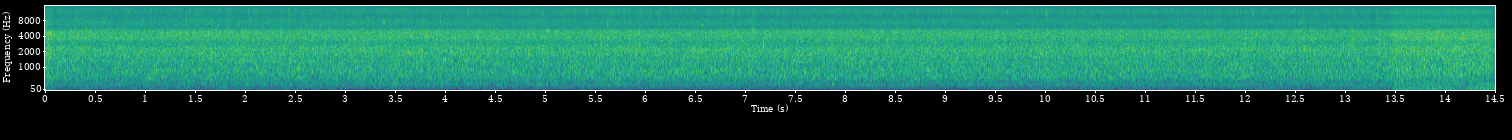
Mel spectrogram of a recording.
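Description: Water tumbles steadily along a stream in the woods, a dense, constant rushing hiss that stays close and fairly loud throughout, with no voices.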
